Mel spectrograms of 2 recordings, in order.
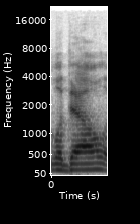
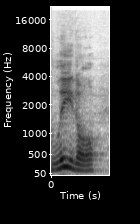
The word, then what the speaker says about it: Lidl: A lot of people think it's called Liddell. It's pronounced LLE.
